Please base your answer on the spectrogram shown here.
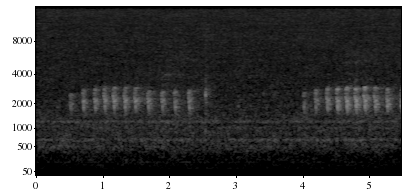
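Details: Alarm calling from a common blackbird (Turdus merula) in a garden, recorded 23 May 2021: two long runs of quick, hard chink-like notes, the first about a dozen strong, separated by a short pause.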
